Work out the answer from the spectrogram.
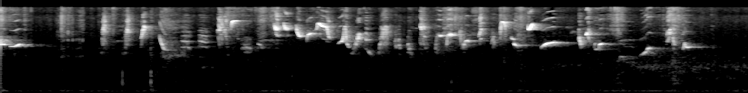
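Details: Bright, hurried warbling from a Eurasian blackcap: scratchy chirps blend into clearer whistled notes, running almost continuously for several seconds.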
